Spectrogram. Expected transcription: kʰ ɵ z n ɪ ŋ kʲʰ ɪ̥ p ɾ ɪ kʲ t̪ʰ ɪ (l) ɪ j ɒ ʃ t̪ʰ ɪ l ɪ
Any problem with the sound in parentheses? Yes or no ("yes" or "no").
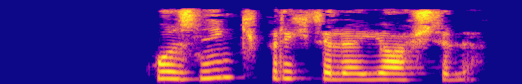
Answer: no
